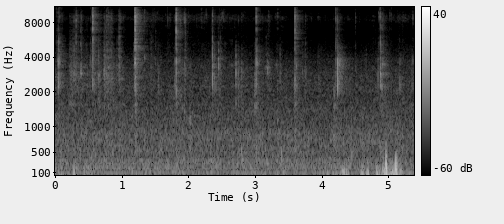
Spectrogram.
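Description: Close-miked eating by hand: scattered sharp, wet clicks as fingers pick apart a fried pomfret and work the rice, then a run of louder low crunching thuds near the end.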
